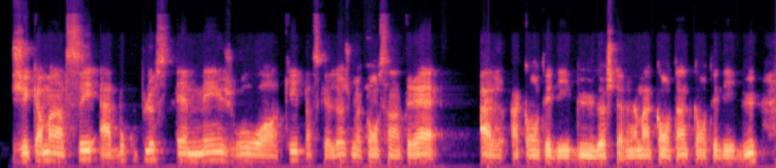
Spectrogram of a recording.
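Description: This man has an unremarkable speaking voice, pitched fairly low and paced moderately. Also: fairly even intonation. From Quebec, Hull (Outaouais). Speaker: sports reporter. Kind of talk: interview.

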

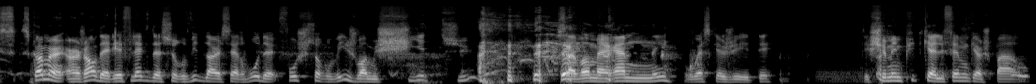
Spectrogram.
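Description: With a Quebec accent, a man speaks at a moderate pace and fairly high pitch, with ordinary pitch variation. He leaves long, frequent pauses, and his loudness swings widely. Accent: Québécois French. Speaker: comedian. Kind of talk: comedic quiz show.

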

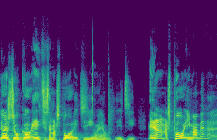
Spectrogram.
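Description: Her voice is high and animated, with very wide pitch swings. The woman is recorded very cleanly against a silent background. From Quebec, rural Beauce-Bellechasse area. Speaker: comedian and former farmer. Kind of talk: casual chat.

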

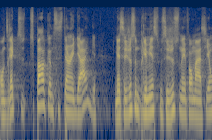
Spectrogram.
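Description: The recording is very clean, with a silent background. A man speaks in a fairly high pitch with a bright, sharp tone and ordinary pitch variation. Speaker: podcast host, comedian. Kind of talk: casual chat. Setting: stage with audience.

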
